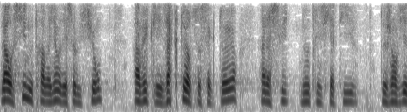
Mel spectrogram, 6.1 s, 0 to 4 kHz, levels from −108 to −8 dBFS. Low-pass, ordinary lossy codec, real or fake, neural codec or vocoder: 3.6 kHz; none; real; none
